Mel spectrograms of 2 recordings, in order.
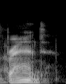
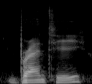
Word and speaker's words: Brandt: Is it Brandt or Brand? I thought it was Brand. Branty. No, it's just Brand.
